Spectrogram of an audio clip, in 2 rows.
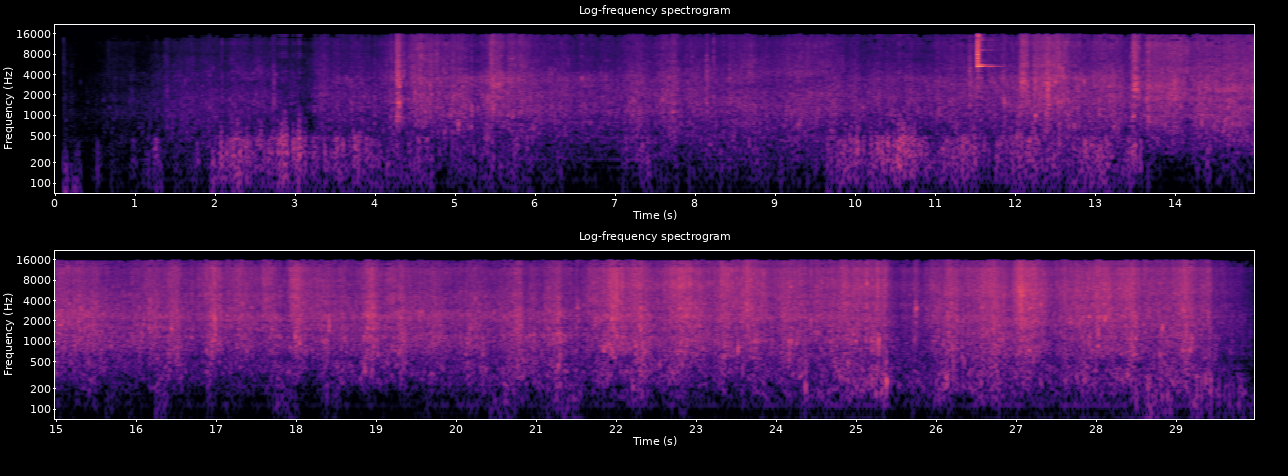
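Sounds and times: water rushing along boat bow: 0:00.1 - 0:29.9
wind buffeting microphone: 0:00.1 - 0:29.9.

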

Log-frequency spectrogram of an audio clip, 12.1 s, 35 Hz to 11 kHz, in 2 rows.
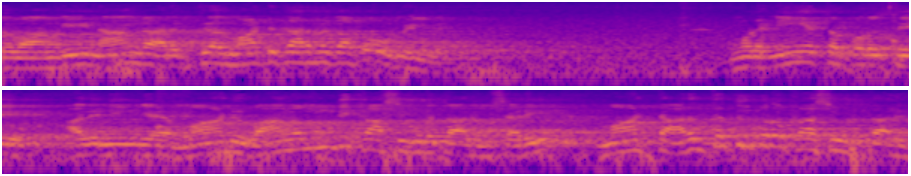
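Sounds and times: man speaking: 0:00.0 - 0:03.1, 0:04.7 - 0:12.0
background hiss: 0:00.0 - 0:12.0.

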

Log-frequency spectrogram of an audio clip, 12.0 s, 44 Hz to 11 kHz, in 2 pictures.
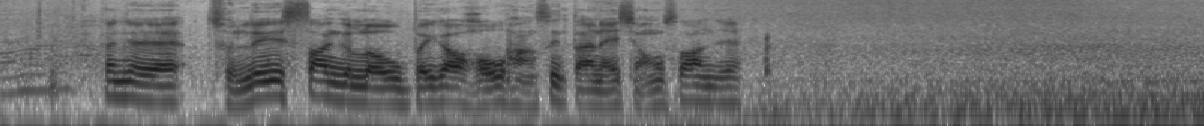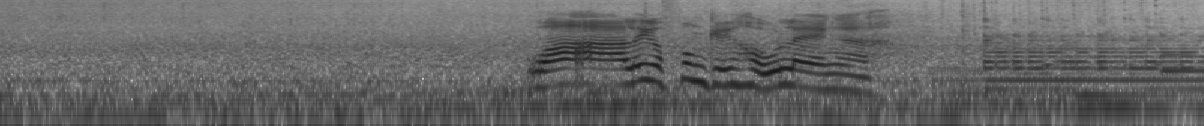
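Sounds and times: wind on microphone: 0:03.5 - 0:10.8.

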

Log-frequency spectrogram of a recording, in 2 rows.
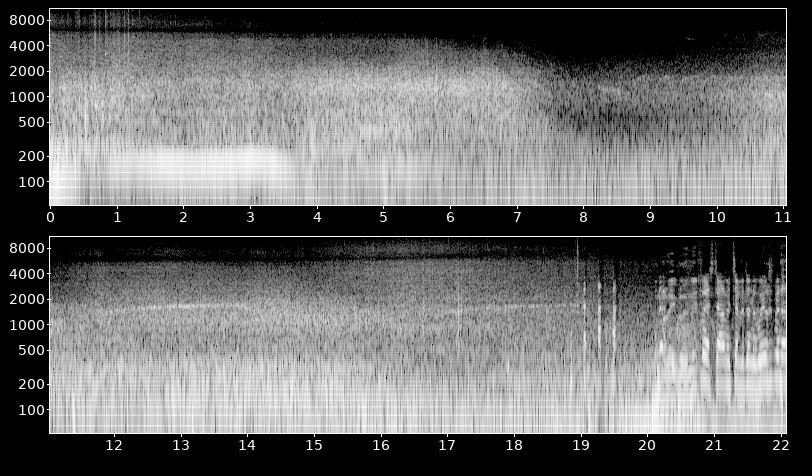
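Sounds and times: car accelerating hard: 0:00.0 - 0:08.2, 0:09.7 - 0:22.0.

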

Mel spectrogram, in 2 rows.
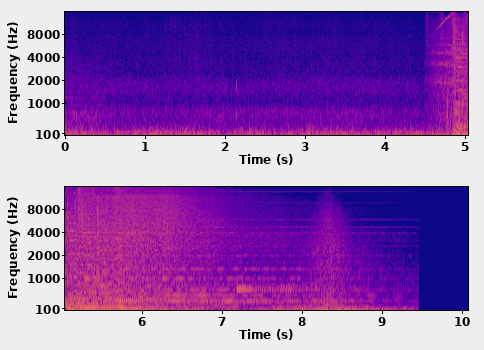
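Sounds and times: wind buffeting microphone: 0:00.0 - 0:04.9.

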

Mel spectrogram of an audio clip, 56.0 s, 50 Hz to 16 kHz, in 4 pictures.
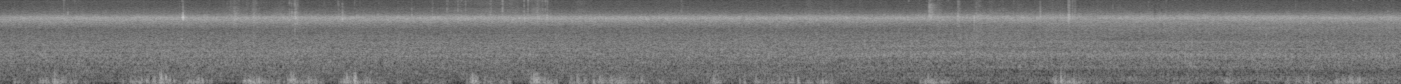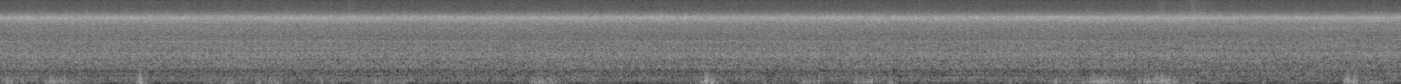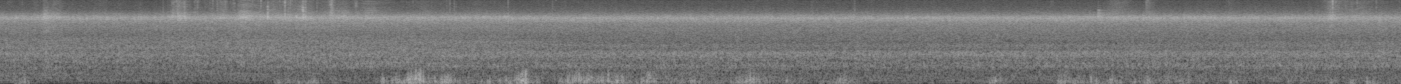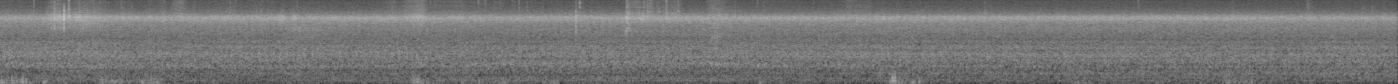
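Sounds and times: background hiss: 0:00.0 - 0:56.0.

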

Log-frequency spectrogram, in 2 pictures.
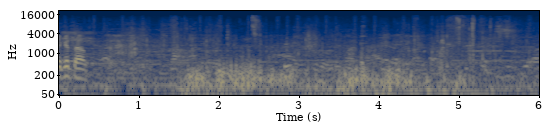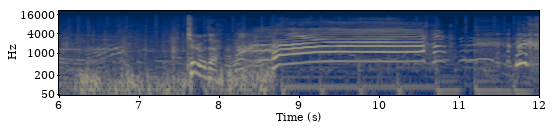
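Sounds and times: outdoor noise: 0:00.0 - 0:12.0.

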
